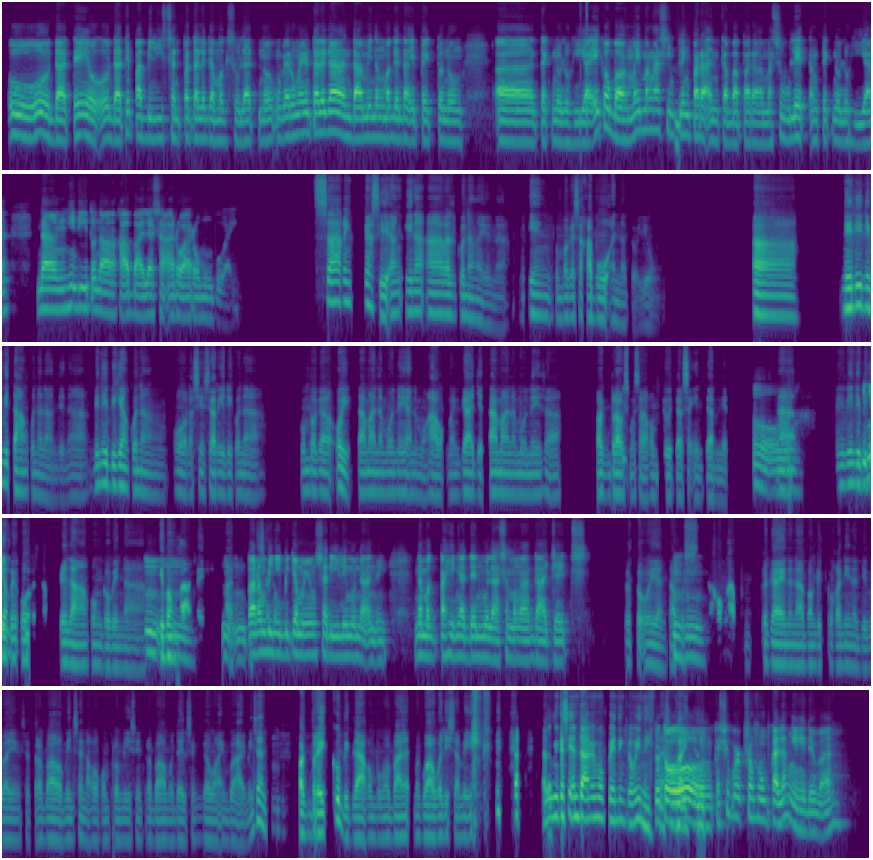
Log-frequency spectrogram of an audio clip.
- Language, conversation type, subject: Filipino, unstructured, Paano mo gagamitin ang teknolohiya para mapadali ang buhay mo?
- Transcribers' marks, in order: tapping; other background noise; laughing while speaking: "may"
